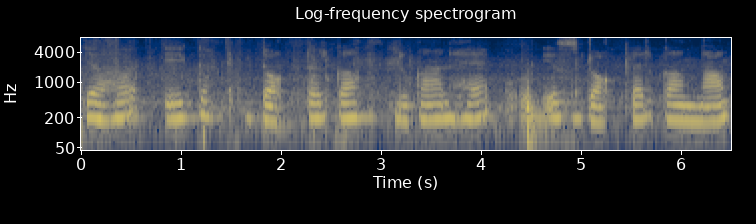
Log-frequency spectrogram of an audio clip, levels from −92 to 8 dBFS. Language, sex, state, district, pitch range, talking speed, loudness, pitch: Hindi, female, Bihar, West Champaran, 180-200 Hz, 90 wpm, -22 LUFS, 190 Hz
